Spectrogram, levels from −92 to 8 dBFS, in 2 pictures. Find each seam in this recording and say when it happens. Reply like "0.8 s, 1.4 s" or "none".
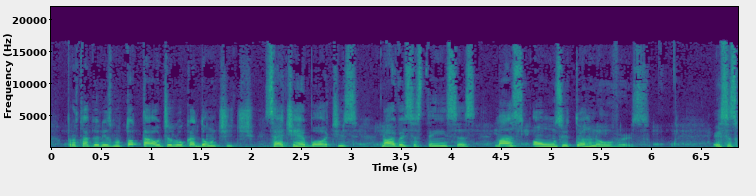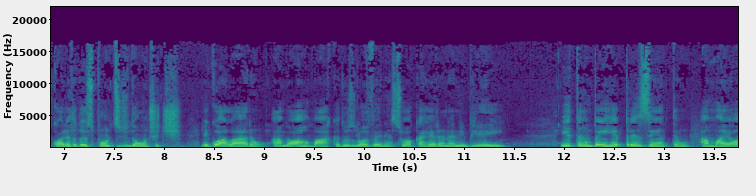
2.1 s, 4.4 s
